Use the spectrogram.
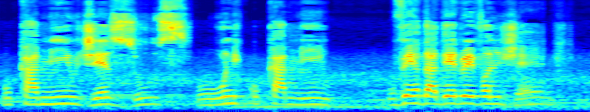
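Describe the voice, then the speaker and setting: A woman speaks with fairly even intonation. Noticeable background noise and audible room echo surround her voice. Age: 60s. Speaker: pastor. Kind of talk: sermon.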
